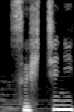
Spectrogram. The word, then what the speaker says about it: 須比智邇: 古事記では地と地を使い分けているため、須七二の神は須七二と読むのが一般的です。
